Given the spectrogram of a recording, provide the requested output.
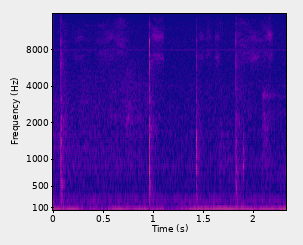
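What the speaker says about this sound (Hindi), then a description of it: "हम लिखेंगे समीकरण" Chalk or marker scratches on a board as a teacher writes out a linear equation, a few sharp strokes spaced about a second apart over a low steady hum, close and fairly quiet.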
